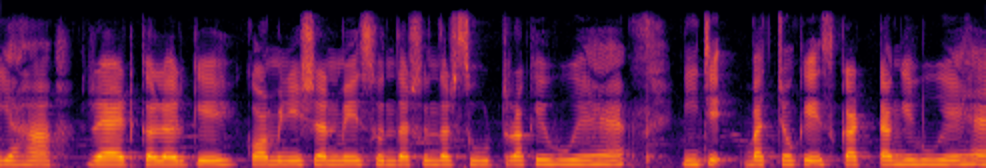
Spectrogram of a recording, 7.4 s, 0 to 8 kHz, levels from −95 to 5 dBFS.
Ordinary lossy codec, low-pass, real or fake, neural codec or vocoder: none; 7.2 kHz; real; none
